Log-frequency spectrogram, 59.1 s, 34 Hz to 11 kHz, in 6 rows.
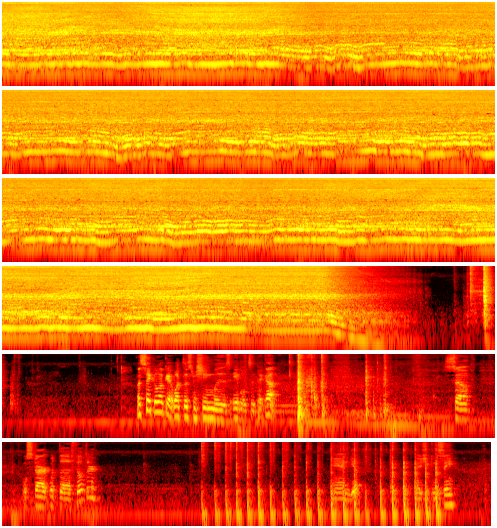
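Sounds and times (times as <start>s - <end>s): vacuum cleaner on carpet: 0.0s - 37.8s.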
